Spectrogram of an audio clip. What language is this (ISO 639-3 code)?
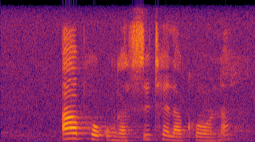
xho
